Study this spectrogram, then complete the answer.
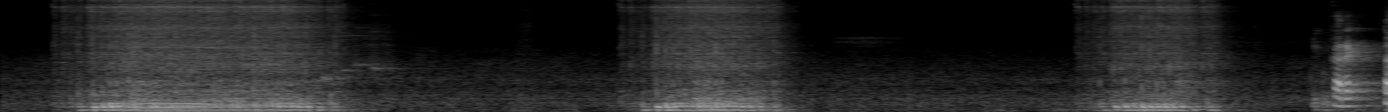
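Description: A sewing machine stitching piping onto a blouse neckline runs in three loud, sustained bursts of about two to three seconds each, separated by quiet pauses, close up and alone.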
